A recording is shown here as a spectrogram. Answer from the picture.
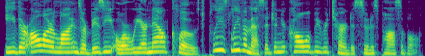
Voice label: Busy Or Closed, Voicemail, telephone messages, female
